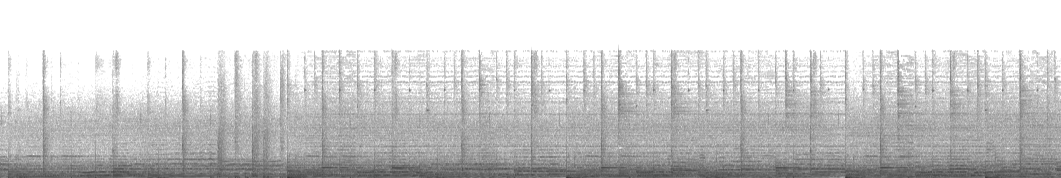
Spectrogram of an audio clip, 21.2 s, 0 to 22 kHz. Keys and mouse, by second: 0.3 ctrl+1, 0.4 click, 3.9-6.5 typing, 4.2 click, 4.9 click, 6.3 click, 7.0 ctrl+z, 7.3 click, 7.6 ctrl+shift+x, 7.8 click, 9.0 KP_3, 9.1 Return, 10.1 click, 10.7 KP_0, 10.7 Return, 11.1 ctrl+z, 11.7 ctrl+q, 12.0 click, 12.2 ctrl+1, 12.3 click, 12.5 ctrl+click, 12.7 right click, 12.9 click, 13.2-14.3 typing, 13.9 click, 14.5 ctrl+1, 14.7 click, 15.2 Delete, 15.3 click, 16.9 KP_2, 17.1 Return, 17.9 ctrl+z, 18.2 click, 18.9 KP_3, 19.0 Return, 20.0 ctrl+z, 20.4 click.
